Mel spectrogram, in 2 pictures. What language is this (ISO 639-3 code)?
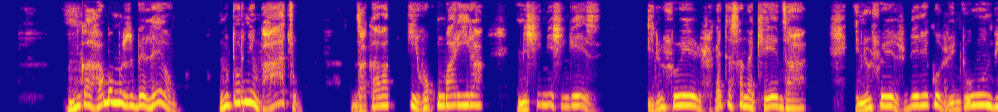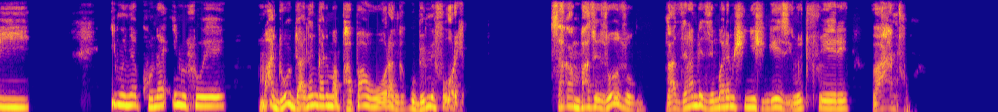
ndc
